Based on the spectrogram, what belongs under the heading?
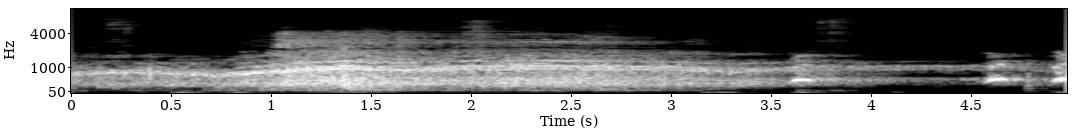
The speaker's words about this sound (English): When you get there, the dogs will start barking.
